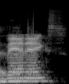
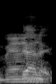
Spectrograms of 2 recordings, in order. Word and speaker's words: Vanags: I get usually Vanags or something like that, but it's Vanags, like Vanags, yeah. Like a van and two eggs.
